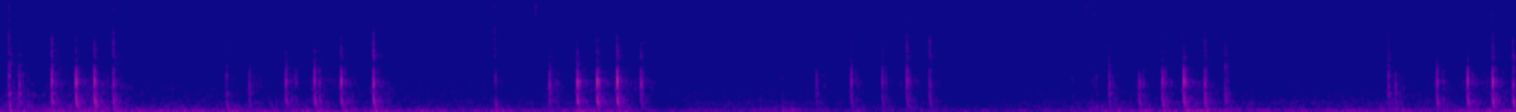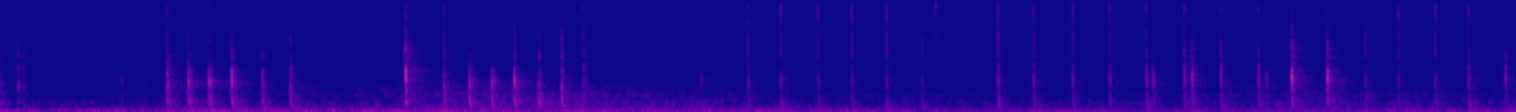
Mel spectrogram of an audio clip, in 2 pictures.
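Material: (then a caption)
Plastic. The end of a small green jade stone roller presses and taps the rubbery buttons of a small, hollow plastic LED remote. Quiet, dry clicks come in quick bursts and clusters, each one short with no ring, over a low, steady rumble.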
